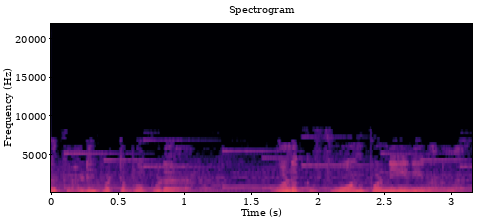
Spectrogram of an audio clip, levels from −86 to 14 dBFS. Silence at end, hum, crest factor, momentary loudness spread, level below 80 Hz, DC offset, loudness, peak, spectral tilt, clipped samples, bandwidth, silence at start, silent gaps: 0 s; none; 14 dB; 14 LU; -56 dBFS; under 0.1%; -31 LUFS; -16 dBFS; -6.5 dB/octave; under 0.1%; 8.4 kHz; 0 s; none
